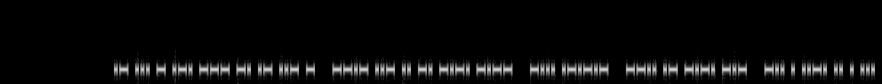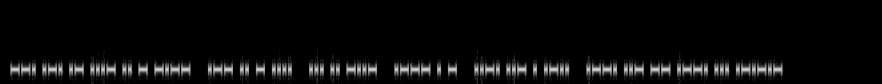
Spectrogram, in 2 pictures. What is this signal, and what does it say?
Morse code, heard as a keyed tone, about 46 wpm, 700 Hz. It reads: ASTRONAUT QUINCY B. ZACK DEFIES GRAVITY WITH SIX JET FUEL PUMPS.
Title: Pangram Challenge v2 - 45wpm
